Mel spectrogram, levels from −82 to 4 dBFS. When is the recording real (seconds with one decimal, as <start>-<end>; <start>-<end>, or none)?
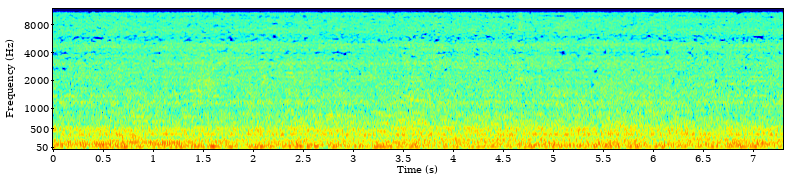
0.0-0.6; 3.3-4.8; 6.3-7.3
